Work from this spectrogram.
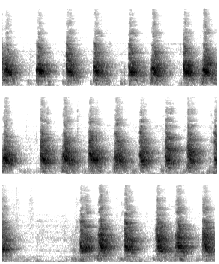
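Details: Pet dogs barking at a robot vacuum cleaner they are seeing for the first time; sharp, loud barks repeated in quick runs of about two per second, with a short pause near ten seconds before barking resumes.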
